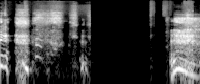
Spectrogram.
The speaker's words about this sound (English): Gasp! I, I, actually forgot how to gasp. Breathe really quickly. Yeah.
